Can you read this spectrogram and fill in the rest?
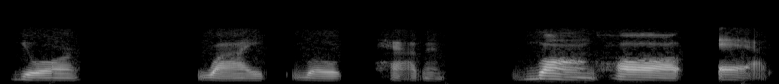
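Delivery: very slow, stretched words; dragged-out insult. Real, not acted. Vlogger drags out insult to the woman, very slow. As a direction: draw every word out with contempt.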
